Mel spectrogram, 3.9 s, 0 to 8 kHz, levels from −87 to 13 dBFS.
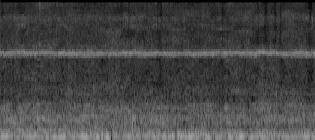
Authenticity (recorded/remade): remade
